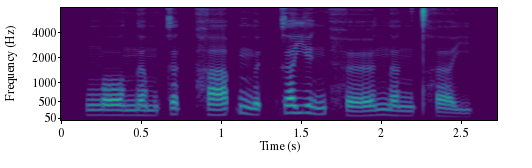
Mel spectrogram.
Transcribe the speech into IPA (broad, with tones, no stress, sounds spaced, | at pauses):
ŋ ɔː˧ n̪ ɐ˧ m k ɐ˥ k̚ h aː˨˥ p̚ ŋ ɵ˨ t̚ k ɐ˥ j ɪ˨˥ ŋ h œː˨˥ n̪ ɐ˧ ŋ t̪ʰ ɐ˨˩ j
